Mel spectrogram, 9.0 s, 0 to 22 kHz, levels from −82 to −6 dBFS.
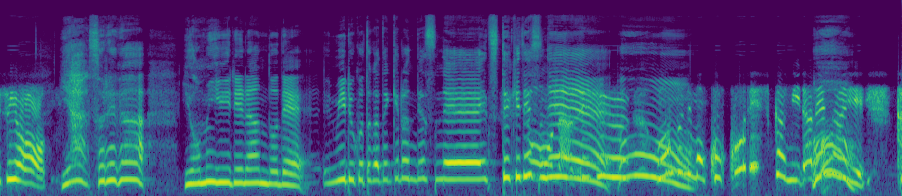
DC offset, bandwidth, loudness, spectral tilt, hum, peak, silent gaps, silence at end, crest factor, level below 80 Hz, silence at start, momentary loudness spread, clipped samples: under 0.1%; 16.5 kHz; -17 LUFS; -3.5 dB/octave; none; -6 dBFS; none; 0 s; 12 dB; -60 dBFS; 0 s; 8 LU; under 0.1%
